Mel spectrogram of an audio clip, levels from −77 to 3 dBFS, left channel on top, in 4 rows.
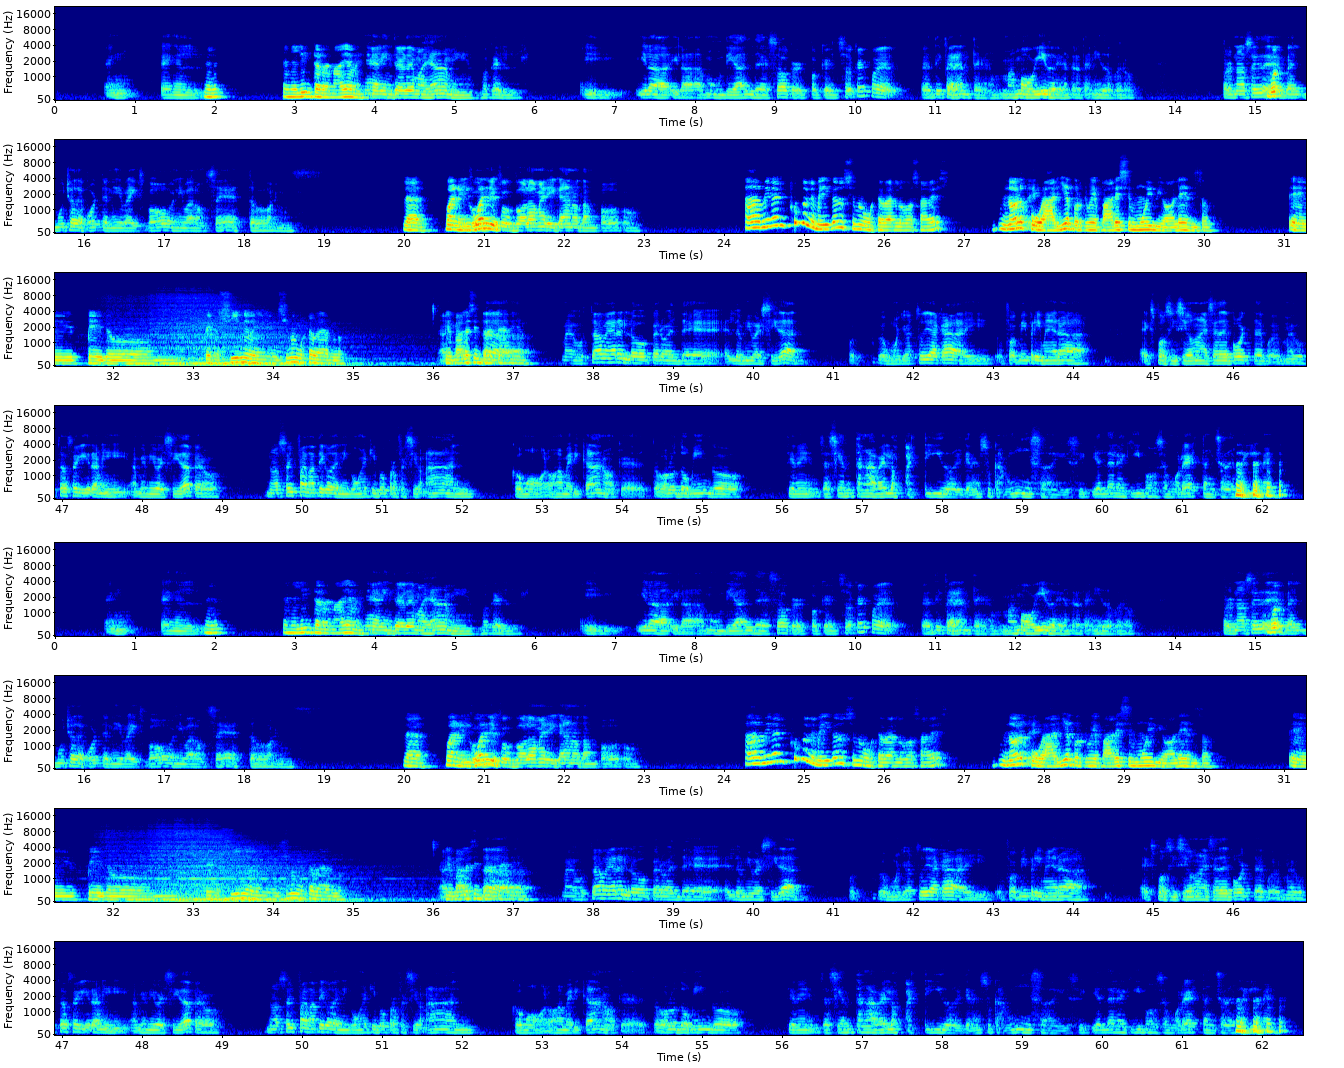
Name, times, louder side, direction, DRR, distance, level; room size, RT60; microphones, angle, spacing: voice 1, 0.6-1.0 1.3-2.1 3.9-5.9 6.6-10.6 10.8-13.5 14.6-18.8 20.7-22.9 27.8-28.0 36.1-37.2 37.6-40.7 41.2-44.2 44.8-49.0 49.5-52.1 52.7-55.5 56.1-62.1, left 2 dB, 25° left, 0.9 m, -35 dB
voice 2, 2.9-3.9 15.1-15.3 20.0-21.2 24.3-26.8 27.4-30.1 31.1-32.8 33.2-34.9 36.2-37.1 61.7-62.2, left 5 dB, 60° left, 0.5 m, -24 dB
sound 1, 31.5-36.7, left 1 dB, 35° right, 3.6 m, -34 dB
9.8 x 4.4 x 3.1 m
head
